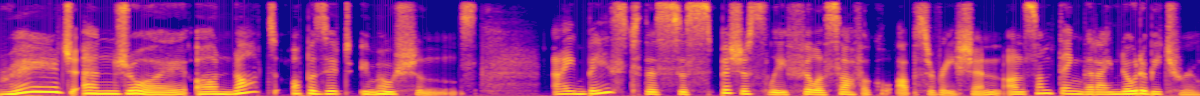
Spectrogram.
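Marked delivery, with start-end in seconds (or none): 0.0-3.6 put-on slow, loud princess character voice. Speaker repeats a line for humor: put-on philosopher princess voice. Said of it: "I'm going to say it in the voice of the philosopher princess".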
